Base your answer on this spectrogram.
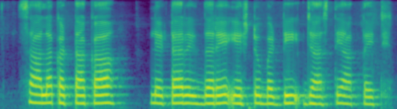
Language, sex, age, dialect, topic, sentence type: Kannada, female, 18-24, Central, banking, question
